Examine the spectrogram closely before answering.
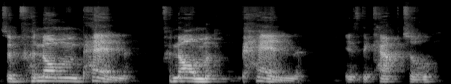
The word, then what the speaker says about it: Phnom Penh: h n so / Phnom Penh phenom penh is the capital of we're pretty sure about the pronunciation although it's a Phnom Penh with other I watched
